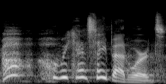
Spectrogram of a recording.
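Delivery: high squeaky mock-scandalised voice; a mock gasp of horror at a bad word; mock prudish shock. Mocking prudish listeners.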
